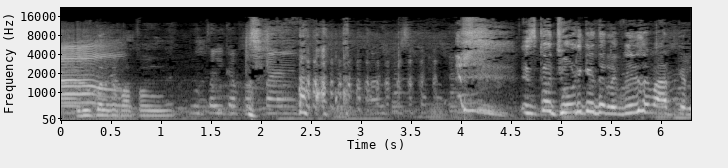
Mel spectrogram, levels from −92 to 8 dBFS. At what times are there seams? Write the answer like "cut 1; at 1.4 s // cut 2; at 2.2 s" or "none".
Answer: none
